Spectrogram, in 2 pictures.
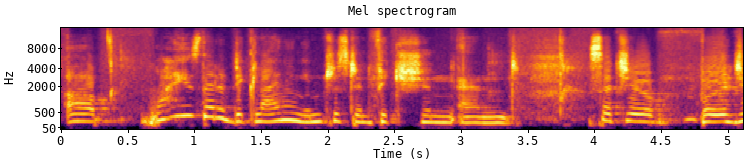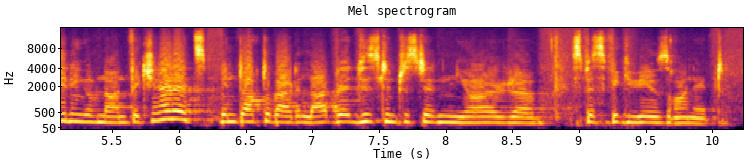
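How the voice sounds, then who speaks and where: A woman's voice: medium pitch, fairly quick, background noise. A woman in the audience asking the panel an earnest question. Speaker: audience member.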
